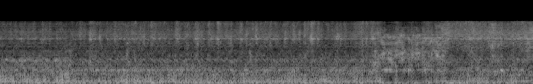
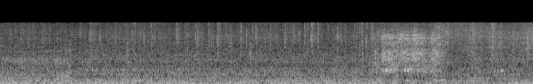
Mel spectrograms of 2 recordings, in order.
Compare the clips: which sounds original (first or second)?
second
